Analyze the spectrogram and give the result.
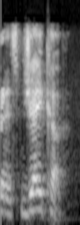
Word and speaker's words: Jakob: I think he called it Hakab. And I'm like, wait a minute, Hakab, that is the way that it is. I think it says it's pronounced in Hebrew, but it's Jakob.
